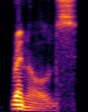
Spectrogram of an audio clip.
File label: "Reynolds", British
